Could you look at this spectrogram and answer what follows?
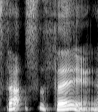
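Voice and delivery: usual speaking voice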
